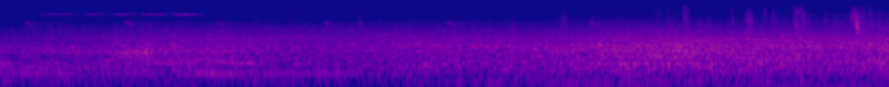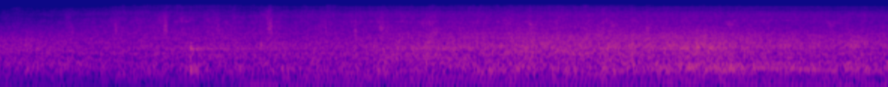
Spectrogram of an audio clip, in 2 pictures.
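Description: A car engine hums as the car rolls slowly closer and passes by.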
